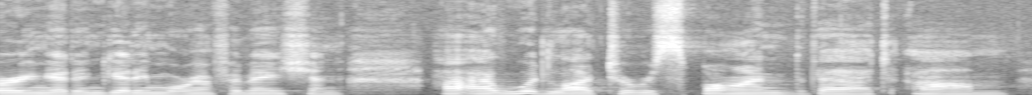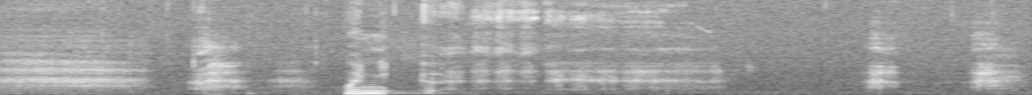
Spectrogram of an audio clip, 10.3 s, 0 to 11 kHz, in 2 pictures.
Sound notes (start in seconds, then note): 6.5 stuttering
